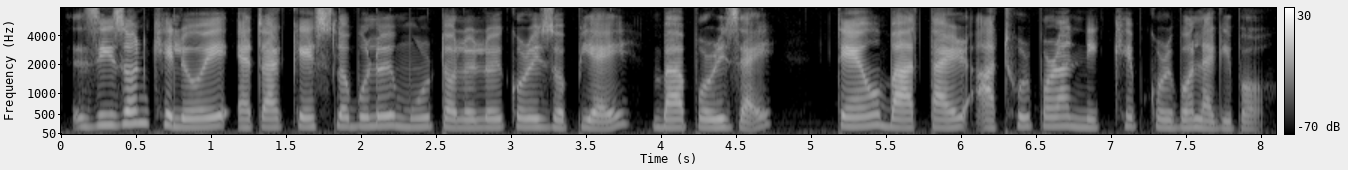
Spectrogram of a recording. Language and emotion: Assamese, neutral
